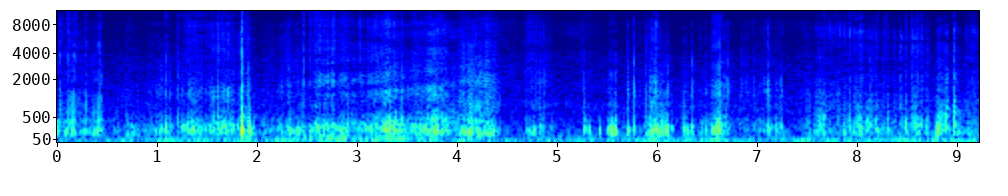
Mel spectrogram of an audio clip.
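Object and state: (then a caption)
Woven straw-like fabric mat being scratched. Long nails scratch the ribbed surface and corded edge of a yellow striped, woven oval pad made of a straw-like fabric. The result is a dense, continuous rasping scratch, mostly low and muffled with little brightness. Two sharper, louder scrapes stand out near 2 and 6.6 seconds, with a brief lull around 4.5 seconds.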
